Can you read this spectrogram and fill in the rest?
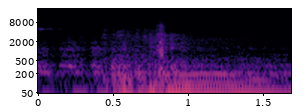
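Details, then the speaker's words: VW Passat 2.0 TDI diesel that wouldn't start, no fault codes; fuel pump dead due to bad connector pin contact, pins repaired: short crank, catches quickly into steady low rumble; normal engine start after repair. "Here we goo..... Our car running. Let's try another one time."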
